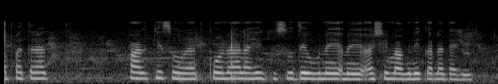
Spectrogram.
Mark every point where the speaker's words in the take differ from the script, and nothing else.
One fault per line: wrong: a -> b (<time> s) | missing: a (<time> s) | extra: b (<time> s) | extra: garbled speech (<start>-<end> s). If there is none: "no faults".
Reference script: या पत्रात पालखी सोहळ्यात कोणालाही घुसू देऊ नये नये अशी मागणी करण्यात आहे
no faults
